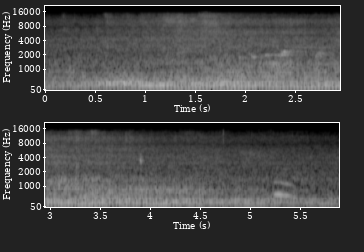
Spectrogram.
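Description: A low, steady motor-like hum that swells over a couple of seconds and then fades, like an engine passing by, with a few short faint high chirps over it.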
